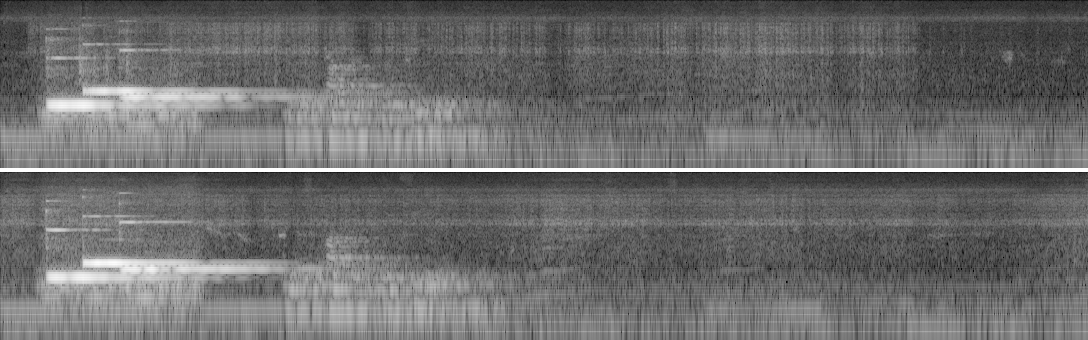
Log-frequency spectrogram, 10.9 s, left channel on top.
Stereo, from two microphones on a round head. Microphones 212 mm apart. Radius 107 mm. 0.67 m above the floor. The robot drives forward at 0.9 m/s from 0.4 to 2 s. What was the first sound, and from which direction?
A doorbell, 35° right (ahead or behind).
